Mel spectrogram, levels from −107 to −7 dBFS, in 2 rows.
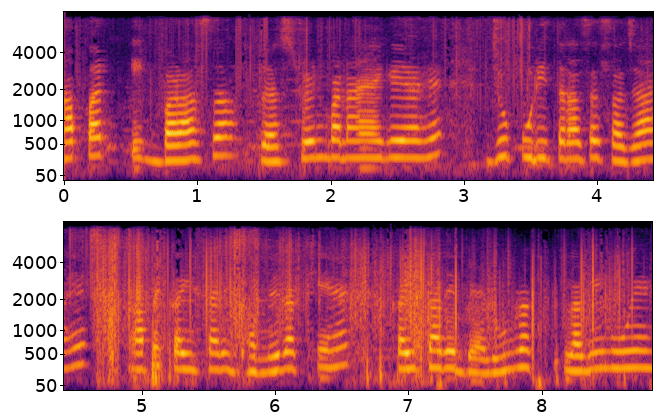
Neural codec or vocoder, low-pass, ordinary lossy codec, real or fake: none; 7.2 kHz; AAC, 48 kbps; real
